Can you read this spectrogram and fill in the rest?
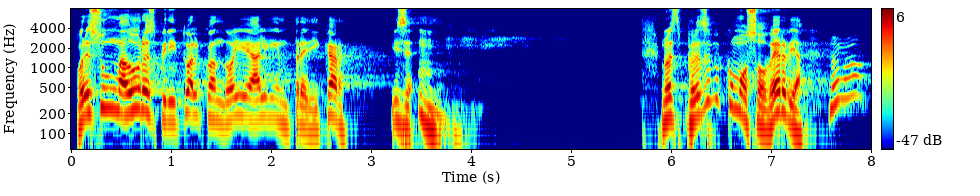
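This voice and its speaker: A man with a Guatemalan Spanish accent preaching a sermon as pastor, animated, mimicking churchgoers in mocking voices. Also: high voice, a little fast. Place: church hall. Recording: reverberant church hall.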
